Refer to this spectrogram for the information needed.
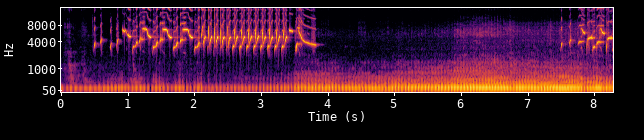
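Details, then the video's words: Goldfinch-canary hybrid in tibetano and tuitero style sings a lively twittering phrase ending in a quick high trill, then a loud engine-like rumble takes over before the song briefly resumes. "Jilguero híbrido tibetano y tuitero y canario"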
